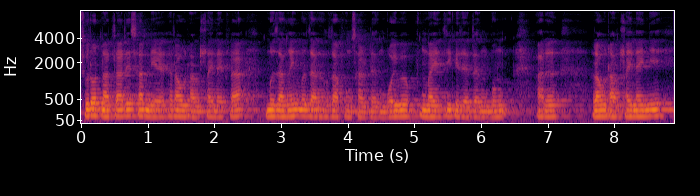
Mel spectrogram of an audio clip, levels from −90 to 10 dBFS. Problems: constant background noise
